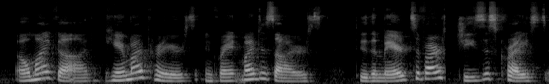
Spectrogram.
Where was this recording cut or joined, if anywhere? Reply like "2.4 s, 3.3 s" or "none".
1.1 s, 4.4 s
